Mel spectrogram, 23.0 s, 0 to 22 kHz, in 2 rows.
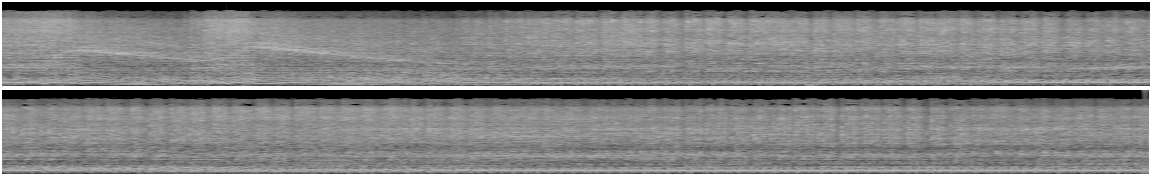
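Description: Turbocharged C6 Corvette LS V8 running on its first start after the turbo install, with no downpipe fitted so the exhaust leaves the turbo open. Two throttle blips in the first few seconds each trail off in a falling whine, then the engine settles into a steady idle.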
